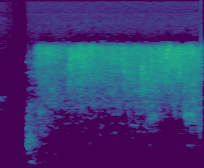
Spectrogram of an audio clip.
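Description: Kitchen sink faucet running faintly as hands are washed under it, the water starting about a third of a second in.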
